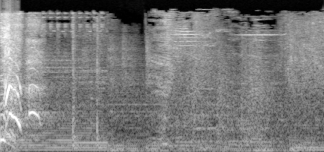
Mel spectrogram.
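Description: A male cartoon villain's short, sneering vocal sound with a sliding pitch, heard at the very start and loudest. Soft background music follows for the rest.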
